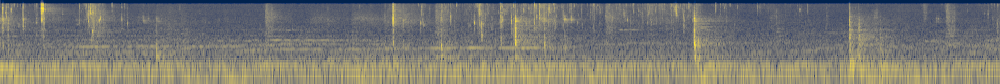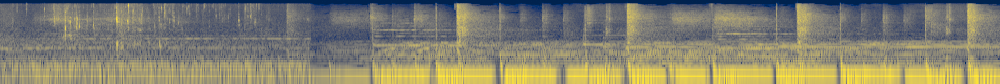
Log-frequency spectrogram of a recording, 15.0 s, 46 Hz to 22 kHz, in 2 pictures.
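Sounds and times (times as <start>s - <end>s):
wet squishing of marinade: 0.0s - 1.5s, 2.6s - 9.9s.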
